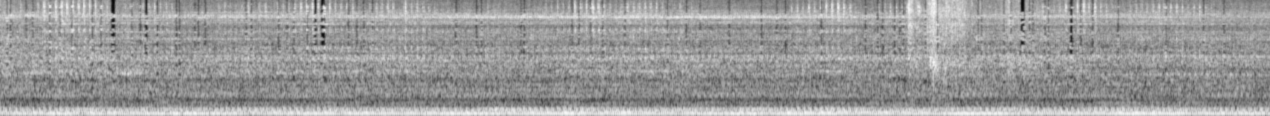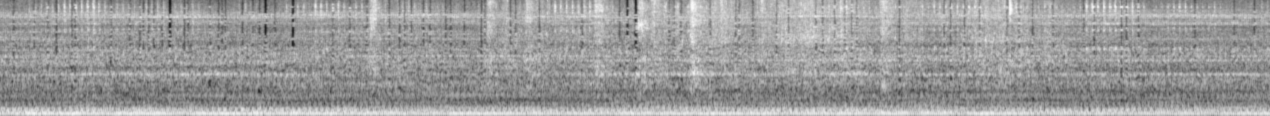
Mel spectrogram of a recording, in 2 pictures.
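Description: Boat engine running steadily with an even low hum.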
